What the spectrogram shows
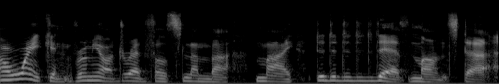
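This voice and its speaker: In a put-on character voice with a theatrical tone and a middle pitch, the speaker delivers the lines at a very slow pace. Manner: affected, theatrical.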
